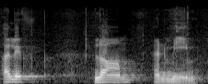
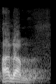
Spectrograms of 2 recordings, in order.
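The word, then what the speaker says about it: الم: not pronounced as words they're not joined together they are separate they are pronounced separately like alif L and me they're not pronounced as Alam although has taken he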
